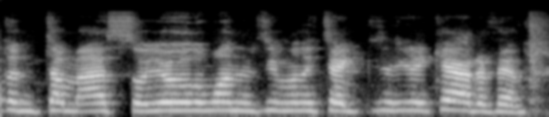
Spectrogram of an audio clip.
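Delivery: ordinary talk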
